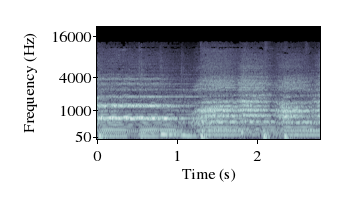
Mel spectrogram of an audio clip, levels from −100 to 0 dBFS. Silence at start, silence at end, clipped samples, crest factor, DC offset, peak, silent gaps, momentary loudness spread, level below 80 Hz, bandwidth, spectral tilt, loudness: 0 s; 0 s; under 0.1%; 14 dB; under 0.1%; -6 dBFS; none; 5 LU; -36 dBFS; 13.5 kHz; -5 dB/octave; -19 LUFS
